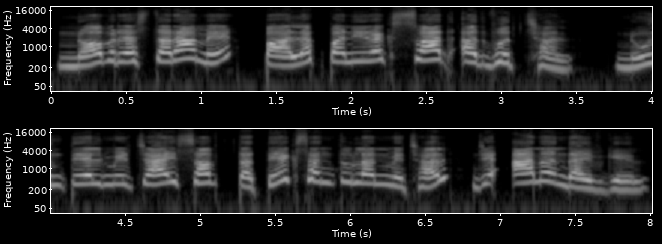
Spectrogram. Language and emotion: Maithili, happy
